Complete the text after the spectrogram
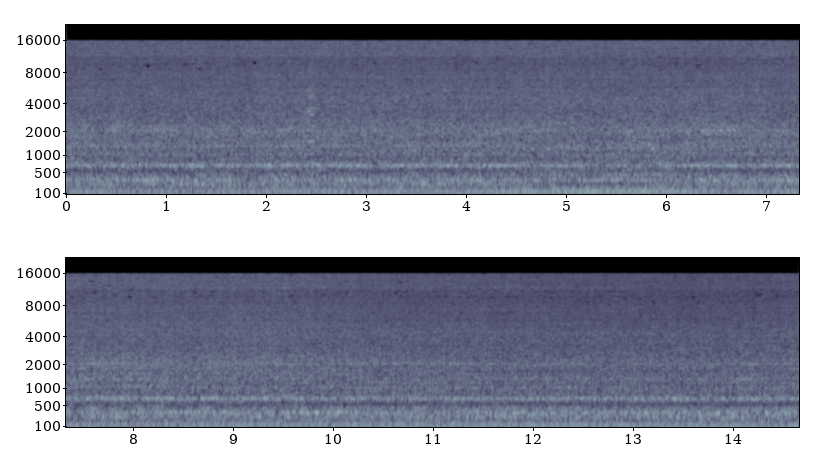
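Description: Wind rushes in through an open bus door.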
